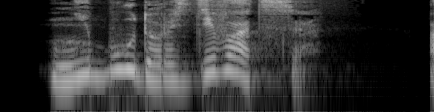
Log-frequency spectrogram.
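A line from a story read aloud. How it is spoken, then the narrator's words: Trembling voice. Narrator (Russian): ответила дрожащим голосом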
